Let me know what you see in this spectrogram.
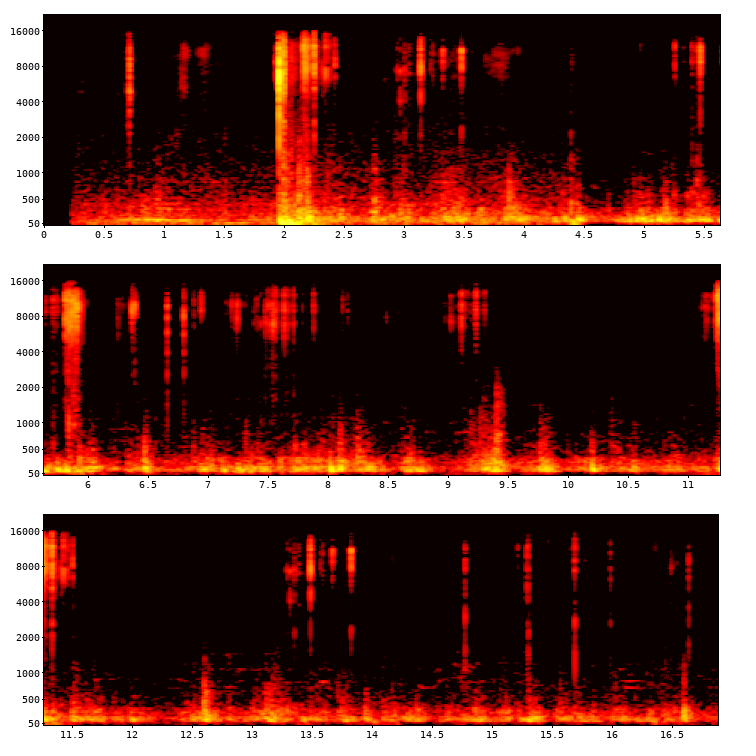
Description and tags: torch and fire sound effect
fire, sfx, sound-effect, torch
